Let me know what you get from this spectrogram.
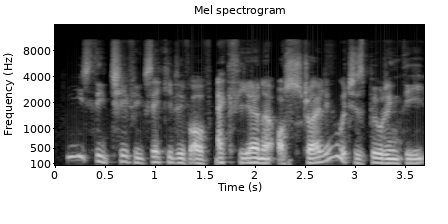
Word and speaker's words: Acciona: Yes, the accent and the pronunciation was perfect. It's Acciona.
